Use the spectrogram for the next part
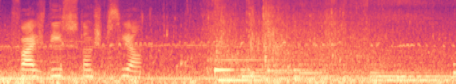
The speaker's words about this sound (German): sitzt in einem kleinen Motorboot und zeigt auf die Marschlandschaft der Ria Formosa an der portugiesischen Algarve.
